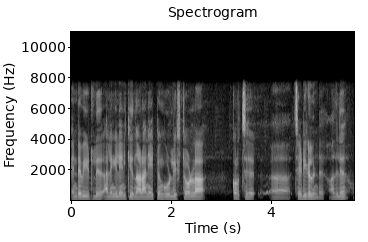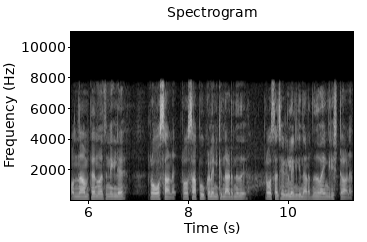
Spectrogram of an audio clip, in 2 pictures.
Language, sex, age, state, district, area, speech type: Malayalam, male, 45-60, Kerala, Wayanad, rural, spontaneous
